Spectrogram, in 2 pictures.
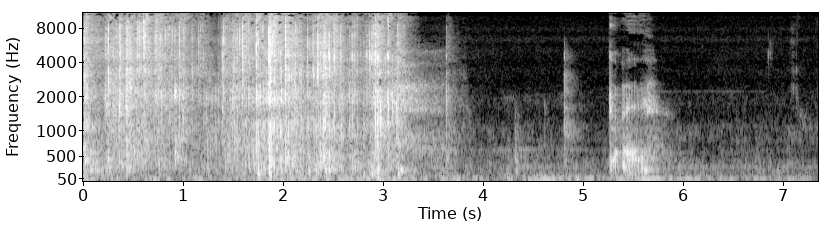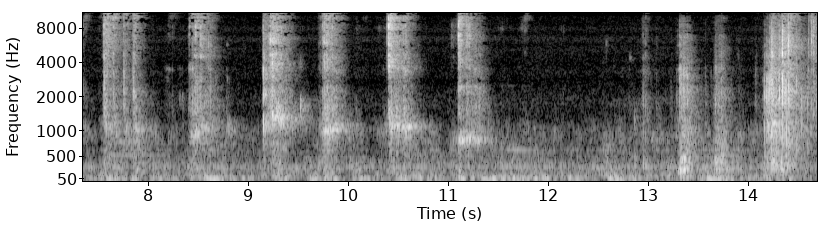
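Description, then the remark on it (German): A loud crinkly rustle opens, then a Takis tortilla chip coated in red powder is crunched: a string of sharp, crackly bites in an uneven rhythm, with a brief spoken exclamation in between. “Noch zum Abschluss einmal ein Taki.”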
